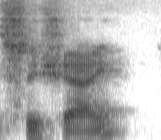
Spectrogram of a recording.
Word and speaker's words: Suchet: And it does star David Suchet, who I think I pronounced that right. It's not Suchet. It's not a Hyacinth Bouquet situation, is it? – No, I think that's right. See, I think that's right. I think you've got that spot on, yeah.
